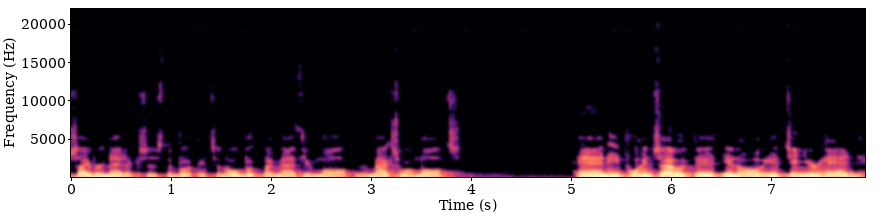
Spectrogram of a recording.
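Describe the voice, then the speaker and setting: A man with a Canadian accent speaks in a normal speaking voice. He keeps a moderate pace with ordinary pitch variation. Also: medium pitch for a man. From Ontario, Canada. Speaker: interviewee in community project. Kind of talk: interview answers.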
